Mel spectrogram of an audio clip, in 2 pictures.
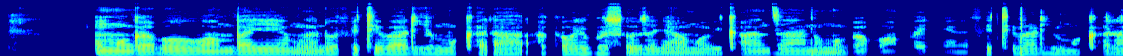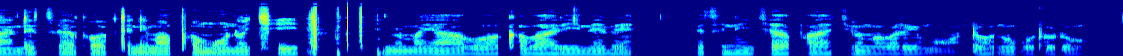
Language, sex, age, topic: Kinyarwanda, male, 18-24, health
